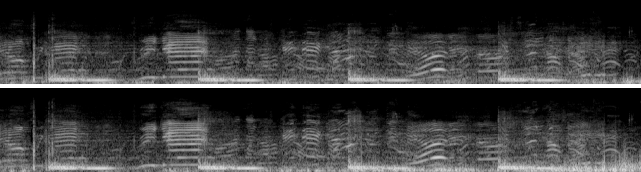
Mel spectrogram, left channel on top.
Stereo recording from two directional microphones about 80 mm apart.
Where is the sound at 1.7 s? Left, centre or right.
Right.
